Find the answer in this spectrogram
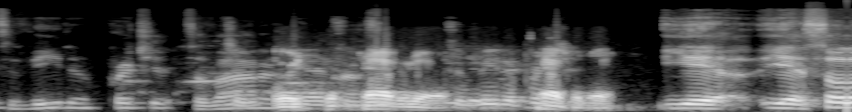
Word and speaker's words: Tavita: what I'm saying but and Aaron mentioned uh tavita that's how you pronounce his name tavita Pritchett yeah yeah so like okay okay like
